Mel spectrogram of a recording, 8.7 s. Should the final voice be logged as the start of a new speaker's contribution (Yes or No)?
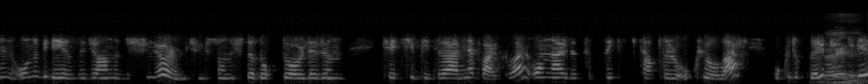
No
